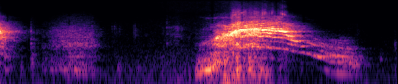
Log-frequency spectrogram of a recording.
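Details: Domestic cat giving one long, loud, drawn-out meow that rises and then slowly falls, preceded by softer short sounds, with a person speaking nearby indoors.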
